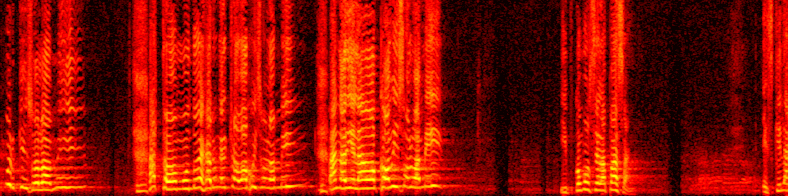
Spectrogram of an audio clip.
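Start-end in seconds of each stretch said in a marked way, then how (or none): 0.1-6.5 high, whiny mock sob; mock whining believer. Preacher mocking a churchgoer complaining to God, whiny mock sob. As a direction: whine like a self-pitying believer.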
